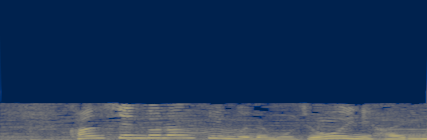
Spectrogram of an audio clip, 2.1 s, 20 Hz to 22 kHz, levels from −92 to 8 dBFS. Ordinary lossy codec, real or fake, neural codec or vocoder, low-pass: MP3, 24 kbps; real; none; 7.2 kHz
